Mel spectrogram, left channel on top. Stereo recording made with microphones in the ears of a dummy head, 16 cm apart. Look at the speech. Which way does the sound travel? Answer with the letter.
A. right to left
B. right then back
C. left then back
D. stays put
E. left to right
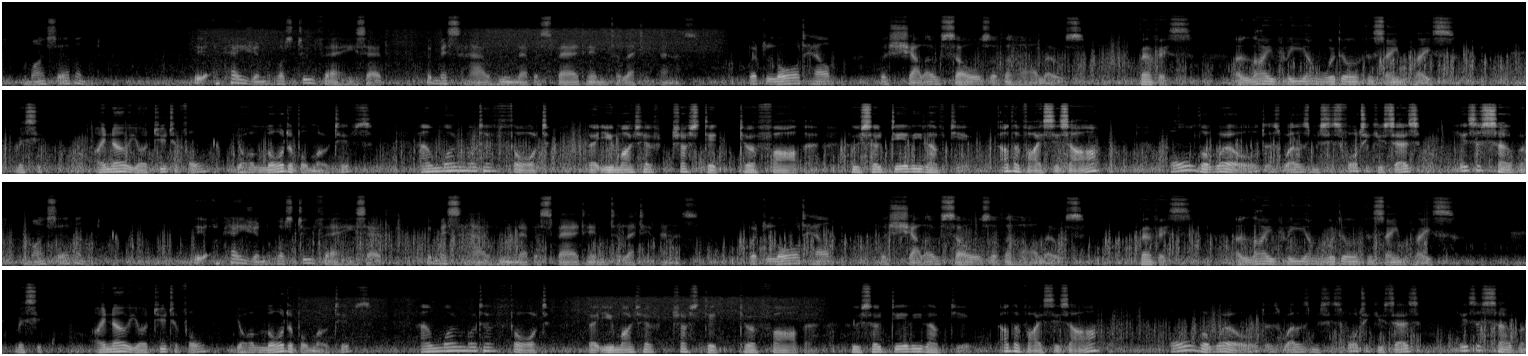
A.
